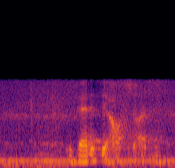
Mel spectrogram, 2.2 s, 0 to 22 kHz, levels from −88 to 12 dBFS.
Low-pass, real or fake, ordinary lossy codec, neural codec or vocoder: 3.6 kHz; fake; none; codec, 16 kHz, 1 kbps, X-Codec, HuBERT features, trained on general audio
